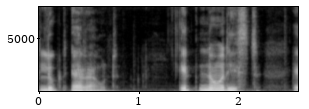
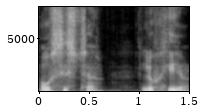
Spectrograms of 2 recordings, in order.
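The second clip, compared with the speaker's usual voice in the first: plain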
